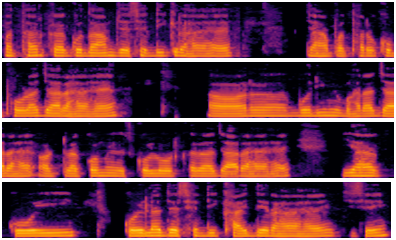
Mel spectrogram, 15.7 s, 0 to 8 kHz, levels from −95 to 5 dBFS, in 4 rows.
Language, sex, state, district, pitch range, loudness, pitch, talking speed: Hindi, male, Chhattisgarh, Balrampur, 135-150 Hz, -19 LUFS, 145 Hz, 155 wpm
